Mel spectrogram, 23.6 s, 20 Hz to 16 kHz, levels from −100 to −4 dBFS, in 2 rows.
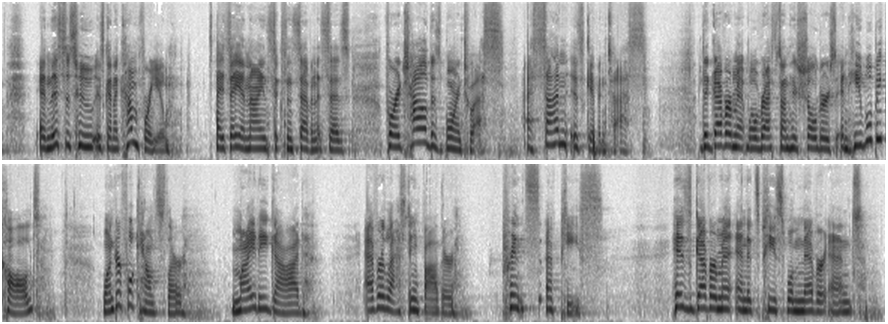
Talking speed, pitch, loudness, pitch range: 150 wpm, 225 Hz, -23 LUFS, 205-255 Hz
